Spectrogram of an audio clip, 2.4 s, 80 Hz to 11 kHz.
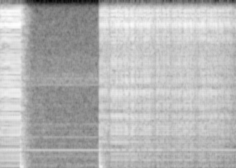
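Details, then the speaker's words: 555-timer Atari Punk Console synth on 9 volt supply through PC speakers; steady tone overlaid with rough fuzzy hiss, hum and sharp clicks; buzzing output, cause not yet found, should be one solid tone. "I'm sure you can hear it right now so let's play with these a little bit I I see I'm getting all that weird buzzing noise"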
